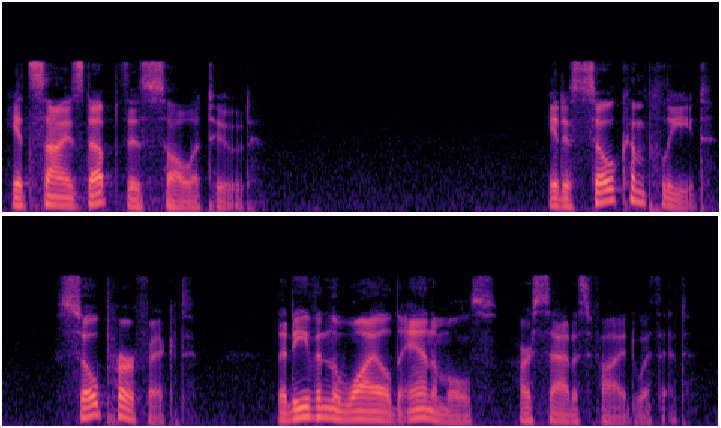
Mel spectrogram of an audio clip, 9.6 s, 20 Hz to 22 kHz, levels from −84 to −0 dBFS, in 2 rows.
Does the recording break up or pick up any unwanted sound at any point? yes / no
no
